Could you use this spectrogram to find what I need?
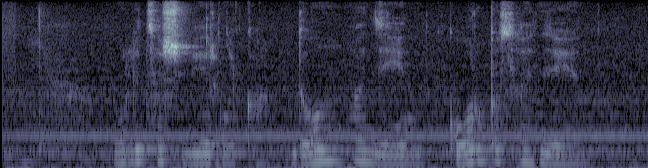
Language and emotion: Russian, neutral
